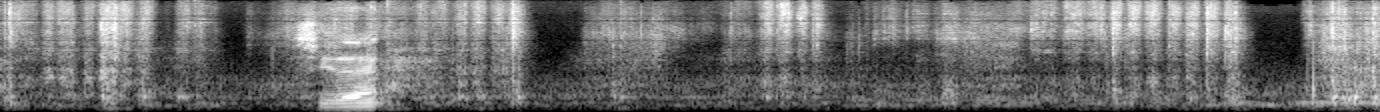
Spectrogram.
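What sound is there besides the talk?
salt rubbed against rusty nails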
